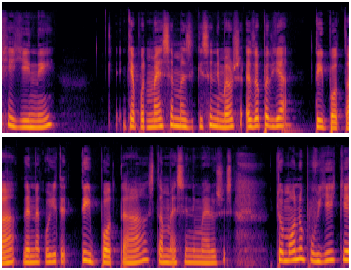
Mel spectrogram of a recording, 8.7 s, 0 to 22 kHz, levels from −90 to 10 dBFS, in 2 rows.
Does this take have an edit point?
yes; 1 cut; at 1.8 s

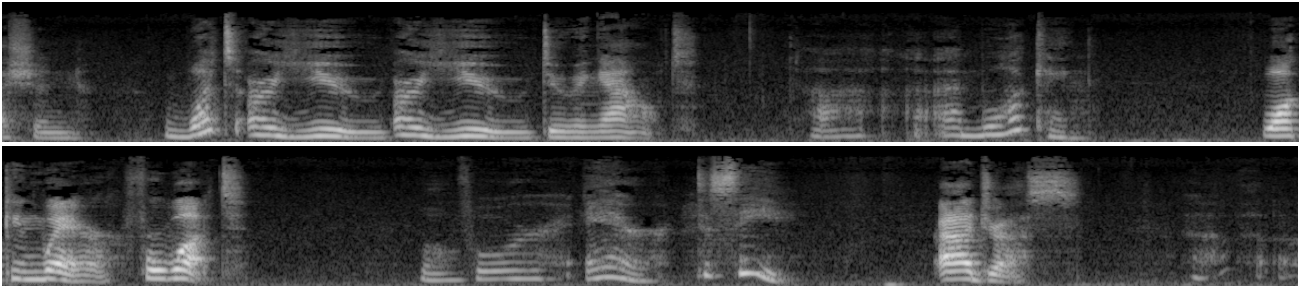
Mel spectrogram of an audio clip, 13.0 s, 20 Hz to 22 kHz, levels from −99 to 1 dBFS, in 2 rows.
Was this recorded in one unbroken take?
no; 5 cuts; at 1.9 s, 3.6 s, 8.8 s, 10.0 s, 11.1 s

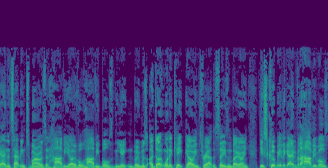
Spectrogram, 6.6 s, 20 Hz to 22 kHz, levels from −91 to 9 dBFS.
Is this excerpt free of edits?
yes; 0 cuts

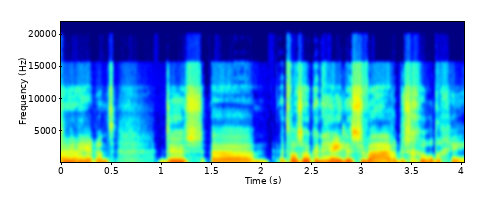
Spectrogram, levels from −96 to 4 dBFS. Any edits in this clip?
yes; 1 cut; at 2.1 s

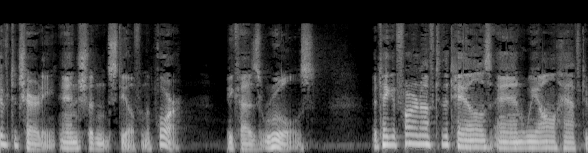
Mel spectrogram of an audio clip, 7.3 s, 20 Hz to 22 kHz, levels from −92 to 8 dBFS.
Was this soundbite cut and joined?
no; 0 cuts

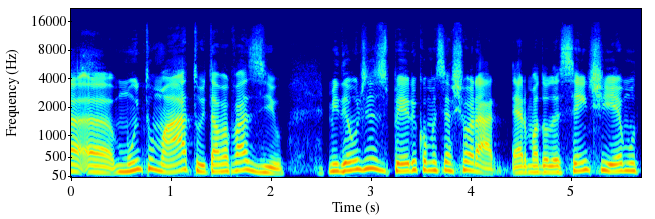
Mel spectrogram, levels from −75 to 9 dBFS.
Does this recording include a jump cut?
yes; 1 cut; at 1.6 s

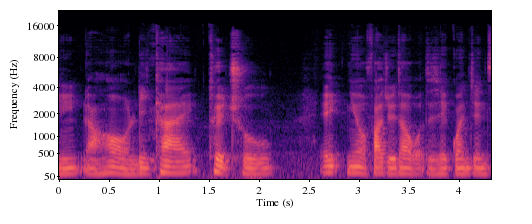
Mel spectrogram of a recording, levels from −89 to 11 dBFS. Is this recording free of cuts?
yes; 0 cuts

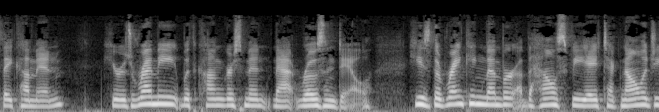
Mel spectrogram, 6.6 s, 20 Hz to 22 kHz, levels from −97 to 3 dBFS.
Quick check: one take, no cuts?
yes; 0 cuts

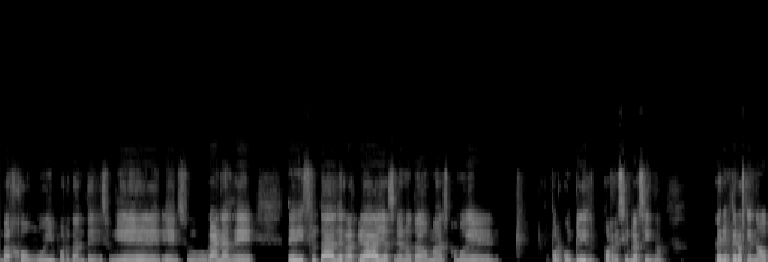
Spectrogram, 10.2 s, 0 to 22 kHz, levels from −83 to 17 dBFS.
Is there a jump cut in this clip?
no; 0 cuts

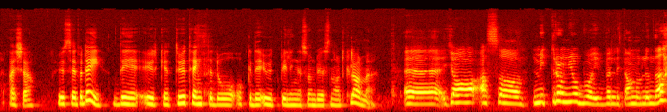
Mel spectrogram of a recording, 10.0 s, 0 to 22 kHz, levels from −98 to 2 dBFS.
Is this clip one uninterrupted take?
no; 4 cuts; at 1.2 s, 1.6 s, 6.0 s, 7.9 s

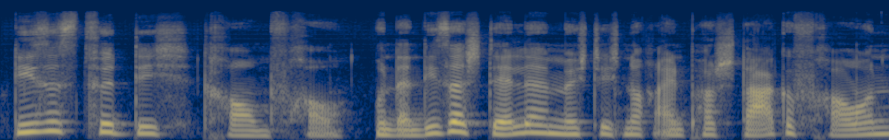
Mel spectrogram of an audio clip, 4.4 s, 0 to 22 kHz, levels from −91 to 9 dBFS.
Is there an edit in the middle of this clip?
yes; 1 cut; at 1.8 s

